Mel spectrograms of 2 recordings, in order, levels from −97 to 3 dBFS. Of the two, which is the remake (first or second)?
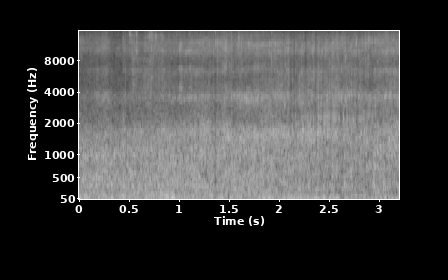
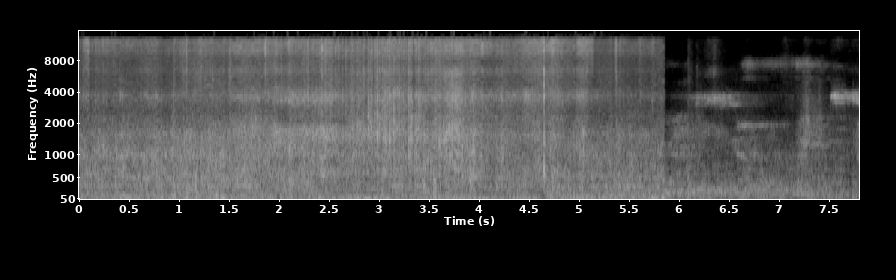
second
